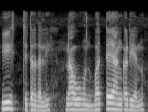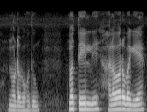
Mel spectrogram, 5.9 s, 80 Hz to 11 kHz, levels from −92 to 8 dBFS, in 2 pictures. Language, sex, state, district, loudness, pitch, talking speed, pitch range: Kannada, male, Karnataka, Koppal, -17 LUFS, 155 Hz, 110 wpm, 145-165 Hz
